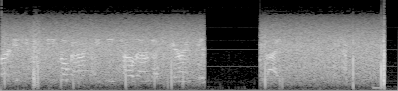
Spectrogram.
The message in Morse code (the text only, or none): none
